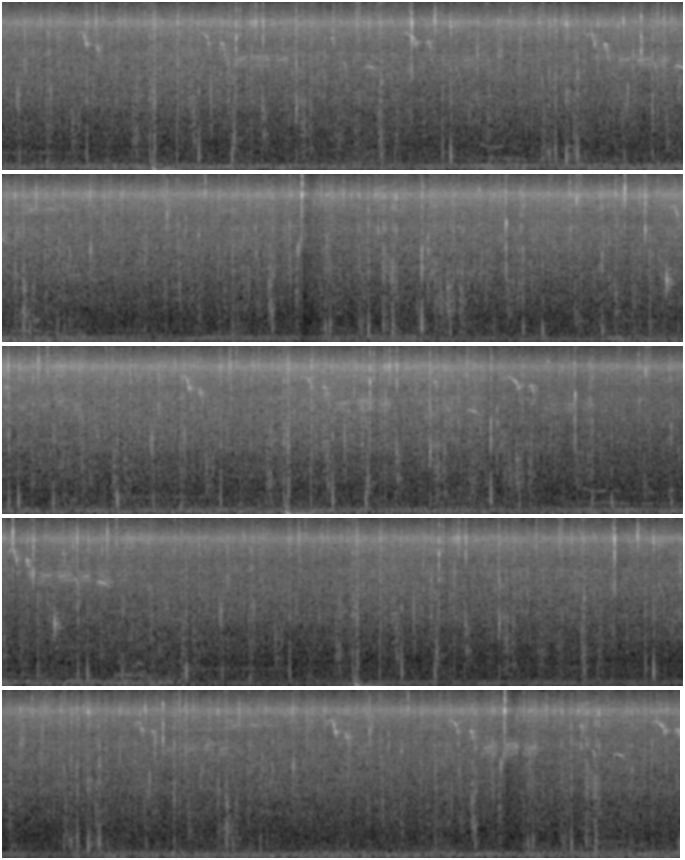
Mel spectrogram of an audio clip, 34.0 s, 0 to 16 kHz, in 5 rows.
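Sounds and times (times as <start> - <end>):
birds chirping: 0.0 - 34.0
raindrops striking close by: 0.0 - 34.0
steady rain falling: 0.0 - 34.0.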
